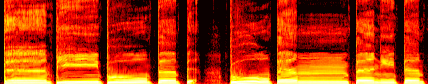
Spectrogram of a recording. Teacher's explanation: berasal dari kedua bibir yang rapat ya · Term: huruf ba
